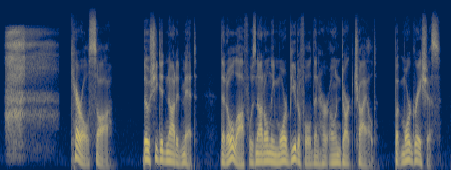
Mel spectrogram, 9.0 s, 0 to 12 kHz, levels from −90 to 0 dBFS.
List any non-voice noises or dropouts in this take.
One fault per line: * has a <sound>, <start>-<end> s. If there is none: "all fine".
* has a sigh, 0.1-1.2 s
